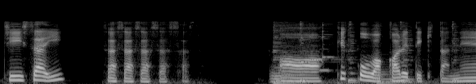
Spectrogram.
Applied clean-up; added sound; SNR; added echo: none; none; none; none.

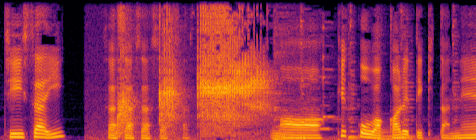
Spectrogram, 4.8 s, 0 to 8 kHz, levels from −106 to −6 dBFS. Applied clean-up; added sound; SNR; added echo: none; Fart; 1 dB; none.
